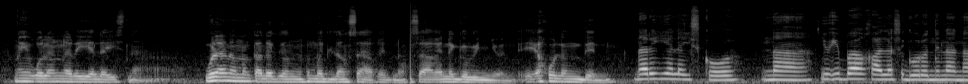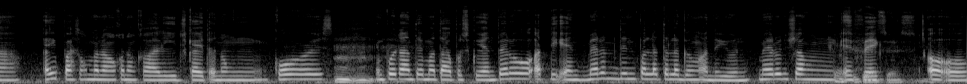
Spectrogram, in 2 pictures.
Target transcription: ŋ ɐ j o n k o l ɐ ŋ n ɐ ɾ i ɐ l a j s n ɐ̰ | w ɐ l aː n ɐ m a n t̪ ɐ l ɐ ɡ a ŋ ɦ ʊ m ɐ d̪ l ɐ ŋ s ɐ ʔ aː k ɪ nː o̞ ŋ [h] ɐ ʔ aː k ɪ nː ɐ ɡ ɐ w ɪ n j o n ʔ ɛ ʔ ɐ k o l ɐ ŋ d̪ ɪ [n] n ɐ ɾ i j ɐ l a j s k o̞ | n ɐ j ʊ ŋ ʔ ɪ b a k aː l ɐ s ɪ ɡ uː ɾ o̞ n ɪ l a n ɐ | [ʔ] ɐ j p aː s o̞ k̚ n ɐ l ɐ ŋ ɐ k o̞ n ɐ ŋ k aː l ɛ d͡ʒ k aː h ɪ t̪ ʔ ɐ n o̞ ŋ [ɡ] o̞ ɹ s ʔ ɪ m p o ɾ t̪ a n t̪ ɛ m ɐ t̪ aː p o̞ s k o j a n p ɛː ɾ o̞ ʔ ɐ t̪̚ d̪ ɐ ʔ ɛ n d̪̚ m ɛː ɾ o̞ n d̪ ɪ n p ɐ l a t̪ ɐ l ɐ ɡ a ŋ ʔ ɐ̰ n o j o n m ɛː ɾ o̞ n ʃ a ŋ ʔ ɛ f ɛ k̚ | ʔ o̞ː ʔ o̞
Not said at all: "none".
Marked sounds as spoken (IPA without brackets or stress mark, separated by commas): s, n, ʔ, k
